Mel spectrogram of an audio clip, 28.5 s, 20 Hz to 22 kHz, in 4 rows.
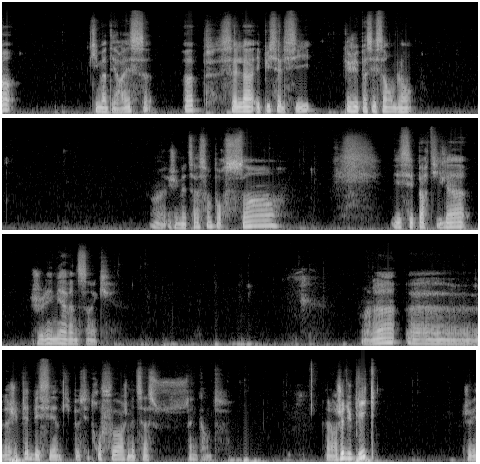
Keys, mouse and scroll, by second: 0.8 middle click, 1.8 click, 4.9 shift+click, 5.9-8.2 drag, 10.0 click, 11.0 click, 11.6 click, 13.0 click, 13.7 shift+click, 15.1 click, 15.9 click, 16.4 click, 16.7 F1, 17.7 KP_Subtract, 18.7 middle click, 19.8 click, 21.0 middle click, 21.4 F2, 21.6 click, 22.2 click, 23.2 click, 24.2 click, 24.8 F1, 25.0 click, 25.6 click, 26.7 ctrl+d, 27.6 click.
